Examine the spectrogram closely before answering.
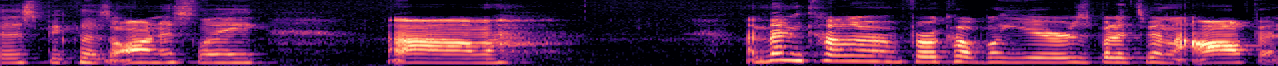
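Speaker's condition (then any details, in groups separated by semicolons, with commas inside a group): Cerebral palsy; physical handicap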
